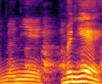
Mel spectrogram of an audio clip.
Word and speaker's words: Meunier: Meunier. Meunier. It's all right. Yeah, I think I've been pronouncing it kind of right.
